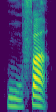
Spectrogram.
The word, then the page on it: 午饭: wǔ fàn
